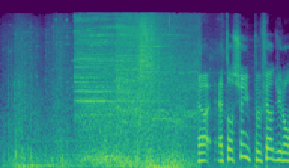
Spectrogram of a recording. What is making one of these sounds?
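A large creature's wings beat with a loud whooshing rush.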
